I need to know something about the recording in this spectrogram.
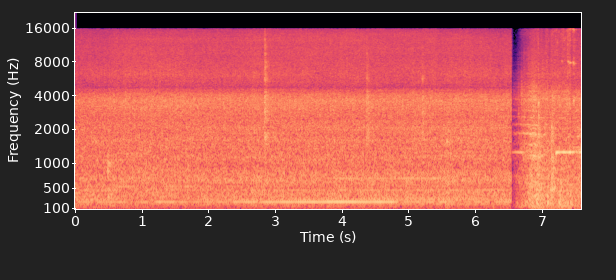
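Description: A large excavator engine rumbles steadily outdoors.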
